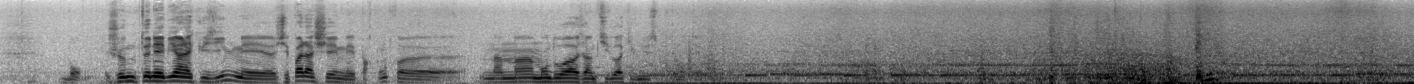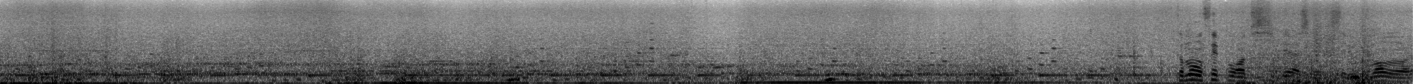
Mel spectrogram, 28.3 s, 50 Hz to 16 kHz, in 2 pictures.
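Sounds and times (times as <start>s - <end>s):
speech: 0.6s - 7.4s, 26.2s - 28.2s
low droning hum: 5.4s - 28.2s
water rushing against sailboat hulls: 5.7s - 28.2s
creaks: 6.3s - 28.2s.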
